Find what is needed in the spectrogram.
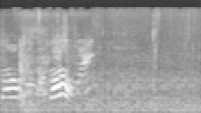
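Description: A person's voice speaks briefly in the first second, over the steady low hum inside a sleeper bus; the hum then carries on alone.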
